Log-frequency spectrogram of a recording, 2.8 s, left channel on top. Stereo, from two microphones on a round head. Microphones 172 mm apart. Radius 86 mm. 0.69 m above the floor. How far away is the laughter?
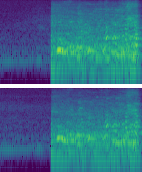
About 1.1 m.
